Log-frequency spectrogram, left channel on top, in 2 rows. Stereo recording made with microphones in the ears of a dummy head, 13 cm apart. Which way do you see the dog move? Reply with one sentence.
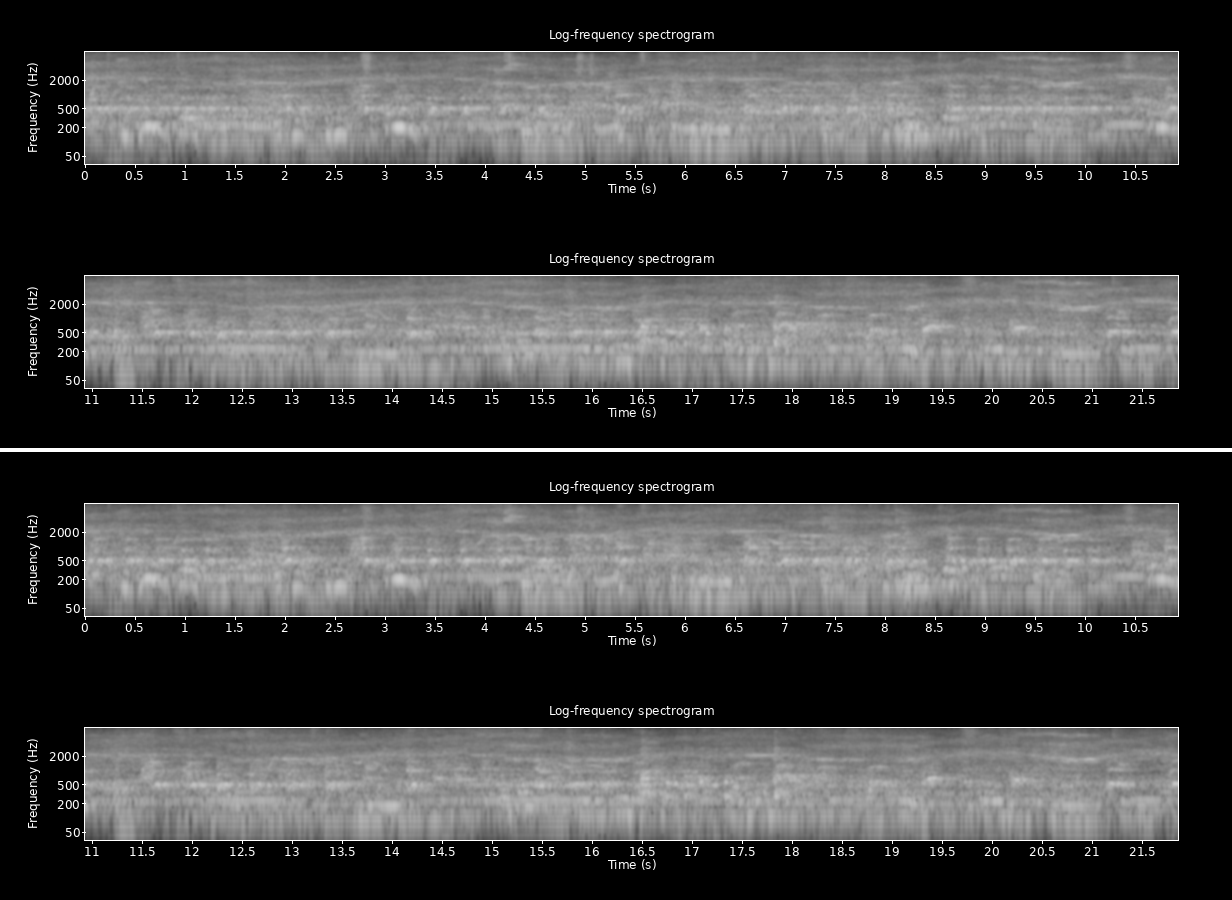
You can hear the dog move from right to left.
